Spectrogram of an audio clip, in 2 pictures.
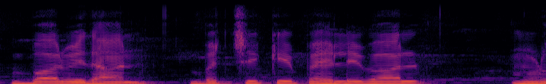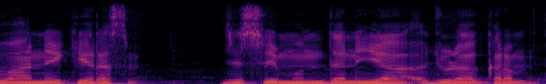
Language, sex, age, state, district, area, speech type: Urdu, male, 18-30, Uttar Pradesh, Balrampur, rural, spontaneous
